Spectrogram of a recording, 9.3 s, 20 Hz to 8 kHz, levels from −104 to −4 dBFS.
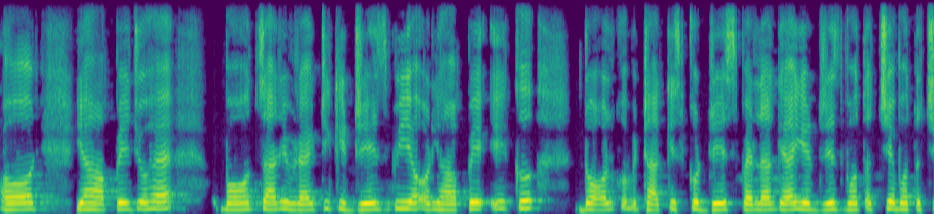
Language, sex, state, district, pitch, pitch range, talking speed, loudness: Hindi, female, Bihar, Purnia, 240 Hz, 230-250 Hz, 210 wpm, -16 LUFS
